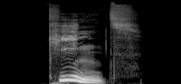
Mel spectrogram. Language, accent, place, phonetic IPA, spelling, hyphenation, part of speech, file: German, Germany, Berlin, [ˈkiːns], Kiens, Kiens, noun / proper noun, De-Kiens.ogg
- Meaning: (noun) genitive singular of Kien; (proper noun) a municipality of South Tyrol, Italy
